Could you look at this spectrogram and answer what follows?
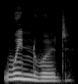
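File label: "windward", English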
